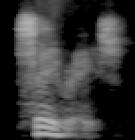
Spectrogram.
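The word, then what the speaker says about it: Seras: from the say race s-e-r-a-s pronounced as if it was spelled s-a-y hyphen r-a-y-s say rays because they were responsible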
